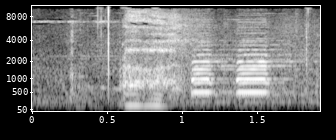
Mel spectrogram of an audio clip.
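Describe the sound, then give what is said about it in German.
Car horns honk in traffic as drivers urge a stopped car to move near a dead-end street. A few short horn toots sound, the last two clear, steady and fairly faint. “Und der versteht nicht, dass die hupen, weil der fahren soll.”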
